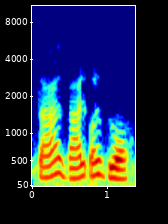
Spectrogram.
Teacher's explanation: जब जीभ का एक हिस्सा ऊपरी सामने के दांतों के भीतरी किनारों को छूता है, तब ये अक्षर उत्पन्न होते हैं। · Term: हुरूफ-ए-लिसाविया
